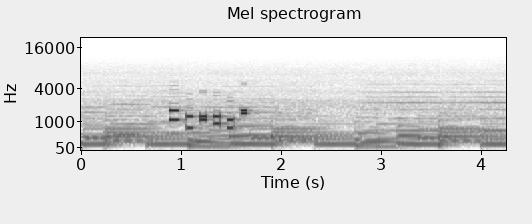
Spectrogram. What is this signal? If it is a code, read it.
Multi-frequency trunk signalling (R1, as on North American trunks), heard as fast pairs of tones, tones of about 70 ms. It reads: KP 4652 ST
